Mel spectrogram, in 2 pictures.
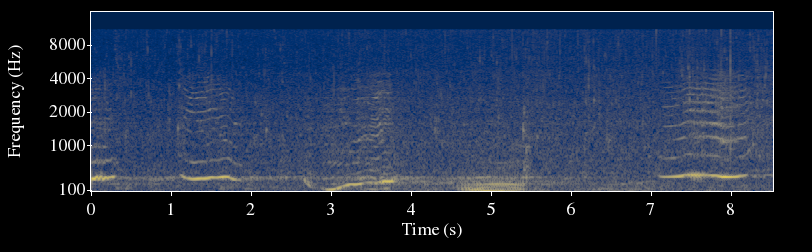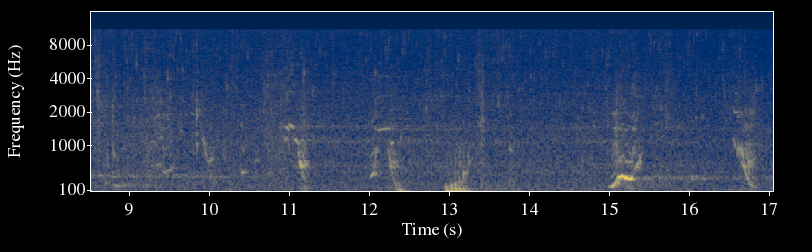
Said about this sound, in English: You know, when I first started my work with humpback whale social sounds, there were maybe 10 researchers worldwide that were interested in studying calls.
